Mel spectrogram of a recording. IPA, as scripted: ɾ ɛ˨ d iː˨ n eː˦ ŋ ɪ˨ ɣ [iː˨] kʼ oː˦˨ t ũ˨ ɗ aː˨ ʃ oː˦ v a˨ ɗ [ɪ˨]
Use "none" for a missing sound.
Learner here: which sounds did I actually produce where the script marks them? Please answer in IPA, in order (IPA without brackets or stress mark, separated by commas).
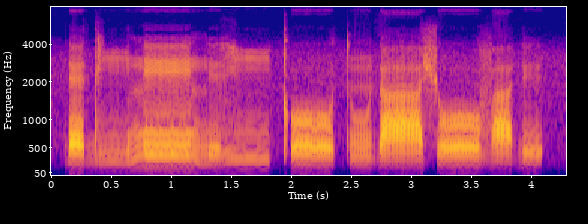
iː˦, ɪ˨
